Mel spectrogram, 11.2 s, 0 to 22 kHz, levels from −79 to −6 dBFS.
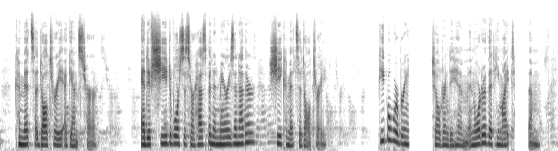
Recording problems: echo of what is said; faint; throughout; 440 ms later, 25 dB below the speech
audio cutting out; at 8 s and at 10 s

